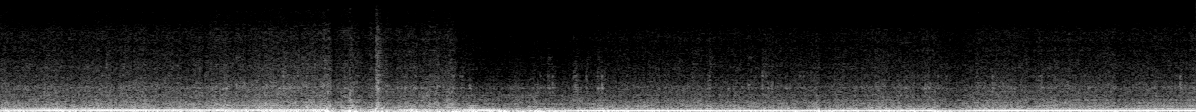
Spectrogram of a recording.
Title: Clio Misfire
